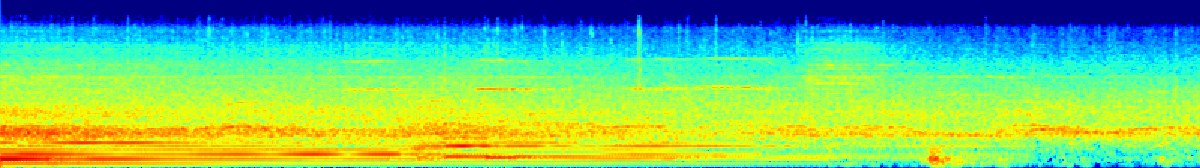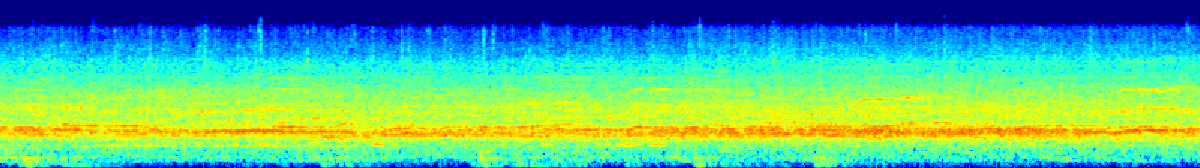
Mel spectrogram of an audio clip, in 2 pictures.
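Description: A live rock band's final chord, electric guitar included, ringing out and dying away over the first seven seconds or so, with a thump just before eight seconds in. Audience applause follows.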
